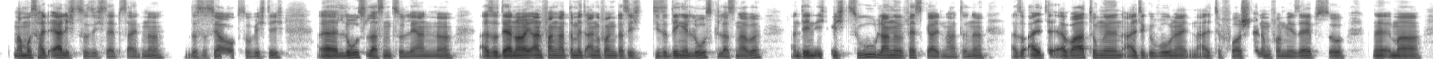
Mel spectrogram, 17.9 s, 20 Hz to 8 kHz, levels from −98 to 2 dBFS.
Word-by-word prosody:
man 95 Hz, +1 st, 0 dB
muss 105 Hz, +1 st, +1 dB
halt 105 Hz, -3 st, +2 dB
ehrlich 100 Hz, -4 st, +4 dB
zu 90 Hz, -, -5 dB
sich 80 Hz, -2 st, -7 dB
selbst -, -, -5 dB
sein, 80 Hz, -1 st, -4 dB
ne? 105 Hz, +6 st, -4 dB, 0.2 s
Das 90 Hz, 0 st, -7 dB
ist 95 Hz, -1 st, -6 dB
ja 90 Hz, -, +2 dB
auch 90 Hz, -, -2 dB
so 85 Hz, 0 st, -9 dB
wichtig, 100 Hz, +6 st, -5 dB, 0.4 s
äh, 90 Hz, 0 st, +5 dB
loslassen 95 Hz, -1 st, +1 dB
zu 85 Hz, +1 st, -4 dB
lernen, 80 Hz, -1 st, -2 dB
ne? 95 Hz, +4 st, -2 dB, 0.3 s
Also 90 Hz, +1 st, +1 dB
der 95 Hz, -1 st, +8 dB
Neuanfang 110 Hz, +1 st, +6 dB
hat 100 Hz, -1 st, 0 dB
damit 100 Hz, -1 st, 0 dB
angefangen, 100 Hz, 0 st, 0 dB
dass 95 Hz, 0 st, -2 dB
ich 95 Hz, 0 st, -4 dB, 0.2 s
diese 90 Hz, -1 st, -4 dB
Dinge 100 Hz, +2 st, +2 dB
losgelassen 90 Hz, -3 st, -1 dB
habe, 105 Hz, +8 st, 0 dB, 0.3 s
an 85 Hz, -, -5 dB
denen 95 Hz, 0 st, +4 dB
ich 90 Hz, 0 st, -4 dB
mich 100 Hz, 0 st, -2 dB
zu 130 Hz, +6 st, -1 dB
lange 110 Hz, -1 st, +3 dB
festgehalten 100 Hz, -7 st, -2 dB
hatte, 80 Hz, 0 st, -7 dB
ne? 95 Hz, +4 st, -3 dB, 0.3 s
Also -, -, -4 dB
alte 95 Hz, +1 st, +2 dB
Erwartungen, 110 Hz, +2 st, +3 dB
alte 95 Hz, +3 st, -1 dB
Gewohnheiten, 95 Hz, +2 st, -2 dB
alte -, -, -5 dB
Vorstellungen 90 Hz, -1 st, -1 dB
von 85 Hz, -1 st, -6 dB
mir 85 Hz, 0 st, -4 dB
selbst 100 Hz, +4 st, -1 dB
so, 95 Hz, +1 st, -2 dB, 0.3 s
ne? 95 Hz, +1 st, +1 dB
Immer, 90 Hz, -1 st, +1 dB
95 Hz, 180 wpm, -25 LUFS, 90-105 Hz, 0.4 s, der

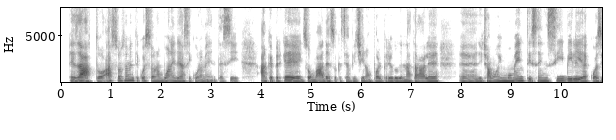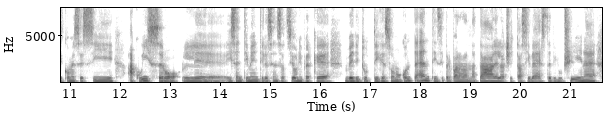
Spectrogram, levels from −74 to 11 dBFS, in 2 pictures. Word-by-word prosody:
Esatto, 165 Hz, -4 st, +5 dB
assolutamente 210 Hz, +3 st, 0 dB
questa 185 Hz, -6 st, 0 dB
è -, -, -1 dB
una 150 Hz, 0 st, -3 dB
buona 165 Hz, +3 st, -2 dB
idea 155 Hz, -2 st, -1 dB
sicuramente, 145 Hz, -2 st, -5 dB
sì. 140 Hz, -, +1 dB, 0.4 s
Anche 165 Hz, +1 st, 0 dB
perché, 170 Hz, +2 st, 0 dB, 0.2 s
insomma, 140 Hz, -1 st, +2 dB
adesso 150 Hz, +2 st, -1 dB
che -, -, -13 dB
si 140 Hz, -, -1 dB
avvicina 140 Hz, +3 st, -1 dB
un 140 Hz, -, -7 dB
po' 150 Hz, -, -5 dB
al 145 Hz, 0 st, -1 dB
periodo 150 Hz, +1 st, -2 dB
del 150 Hz, 0 st, -1 dB
Natale, 150 Hz, 0 st, 0 dB, 0.4 s
ehm, 145 Hz, 0 st, -4 dB
diciamo 150 Hz, 0 st, -1 dB
in 160 Hz, +1 st, +1 dB
momenti 180 Hz, +4 st, +1 dB
sensibili, 180 Hz, +2 st, +2 dB
è 150 Hz, -1 st, +1 dB
quasi 150 Hz, 0 st, +1 dB
come 155 Hz, +1 st, -3 dB
se 150 Hz, 0 st, +2 dB
si 155 Hz, 0 st, +1 dB, 0.3 s
acuissero 160 Hz, -4 st, +2 dB
le 145 Hz, -, -3 dB
i -, -, -7 dB
sentimenti, 155 Hz, -1 st, -1 dB
le 150 Hz, -, -3 dB
sensazioni 150 Hz, +1 st, +1 dB
perché 150 Hz, 0 st, -2 dB, 0.3 s
vedi 155 Hz, -1 st, +2 dB
tutti 160 Hz, 0 st, -5 dB
che 150 Hz, 0 st, -3 dB
sono 150 Hz, 0 st, 0 dB
contenti, 185 Hz, +2 st, -1 dB
si 140 Hz, -, +1 dB
preparano 140 Hz, 0 st, -3 dB
a -, -, -3 dB
Natale, 150 Hz, +2 st, +1 dB
la 155 Hz, -1 st, -2 dB
città 145 Hz, -1 st, -3 dB
si 145 Hz, +1 st, +2 dB
veste 145 Hz, 0 st, -1 dB
di 145 Hz, 0 st, -11 dB
lucine, 155 Hz, +1 st, -1 dB
150 Hz, 150 wpm, -25 LUFS, 145-160 Hz, 0.4 s, Esatto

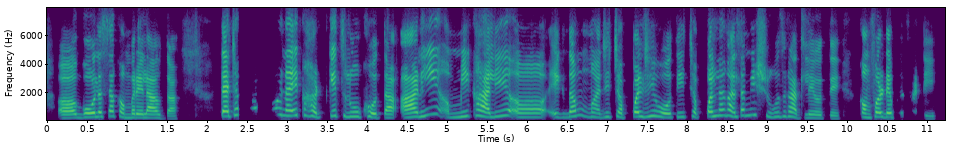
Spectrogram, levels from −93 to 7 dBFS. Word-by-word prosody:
अ, 235 Hz, +1 st, +3 dB
गोल 295 Hz, +2 st, +3 dB
असा 315 Hz, +3 st, -2 dB
कंबरेला 250 Hz, -2 st, +3 dB
होता. 185 Hz, -6 st, -3 dB, 0.6 s
त्याच्यामुळे 430 Hz, +7 st, +5 dB, 0.3 s
तो 470 Hz, -, -5 dB
ना 385 Hz, -, +7 dB
एक 415 Hz, +1 st, -1 dB
हटकेच 370 Hz, +2 st, -1 dB
लूक 325 Hz, +1 st, -7 dB
होता 265 Hz, -3 st, +1 dB, 0.2 s
आणि 315 Hz, +4 st, +5 dB, 0.2 s
अ, -, -, -4 dB
मी 310 Hz, +5 st, -2 dB
खाली 345 Hz, -2 st, +4 dB
अ, 285 Hz, -6 st, -1 dB
एकदम 330 Hz, +8 st, 0 dB
माझी 300 Hz, 0 st, -4 dB
चप्पल 315 Hz, +2 st, +1 dB
जी 350 Hz, +4 st, -6 dB
होती, 295 Hz, -3 st, -3 dB
चप्पल 335 Hz, +3 st, +1 dB
न 400 Hz, -, -1 dB
घालता 385 Hz, 0 st, 0 dB
मी 440 Hz, +2 st, -5 dB
शूज 320 Hz, -2 st, -6 dB
घातले 270 Hz, -8 st, -1 dB
होते 220 Hz, -3 st, -5 dB, 0.3 s
कम्फर्टेबलसाठी. 305 Hz, +6 st, -1 dB
310 Hz, 160 wpm, -24 LUFS, 275-350 Hz, 0.6 s, ना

